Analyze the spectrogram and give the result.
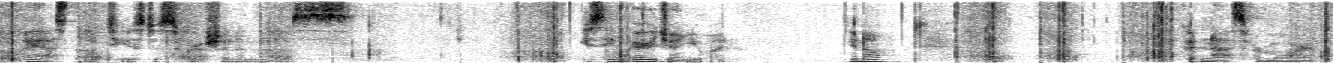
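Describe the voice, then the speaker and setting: A woman playing a gentle, attentive witch in an ASMR roleplay, whispering breathily and unhurriedly with soft pauses. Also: lowish voice, heavy background noise. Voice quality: breathy whisper with creaky edges. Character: gentle, attentive old witch who looks young. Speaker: ASMR performer.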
